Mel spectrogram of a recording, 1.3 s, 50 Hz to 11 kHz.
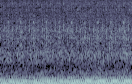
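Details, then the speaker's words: VW R32 (VR engine) that sat outside a long time: steady low idle with a faint fast tick from the top end; owner suspects oil hasn't reached the top yet, cause unconfirmed. "Whew. Feels like that is a ticking noise for sure."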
